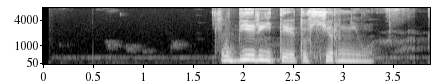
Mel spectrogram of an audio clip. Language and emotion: Russian, angry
